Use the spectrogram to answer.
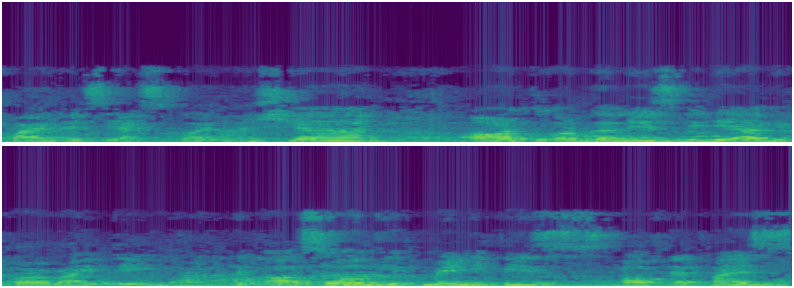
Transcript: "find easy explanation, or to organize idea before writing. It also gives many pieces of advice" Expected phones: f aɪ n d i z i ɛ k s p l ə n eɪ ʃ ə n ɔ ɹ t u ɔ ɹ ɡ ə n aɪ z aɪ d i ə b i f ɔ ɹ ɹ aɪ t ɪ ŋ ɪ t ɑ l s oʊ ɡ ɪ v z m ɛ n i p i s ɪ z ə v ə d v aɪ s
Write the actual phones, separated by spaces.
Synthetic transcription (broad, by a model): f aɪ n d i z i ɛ k s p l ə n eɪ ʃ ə n ɔ ɹ t u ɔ ɹ ɡ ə n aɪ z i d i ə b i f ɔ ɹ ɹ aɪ t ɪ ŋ ɪ t ɑ l s oʊ ɡ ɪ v m ɛ n i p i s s s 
